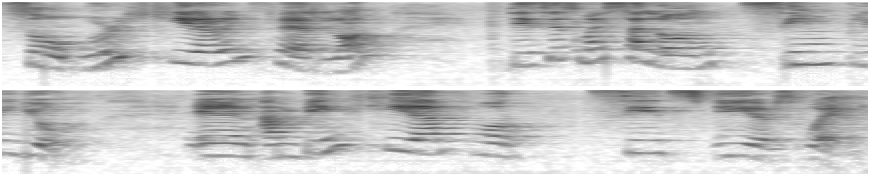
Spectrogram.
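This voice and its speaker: A woman's high-pitched voice in a Mexican accent at a very slow pace, with very wide pitch swings, noticeable background noise and audible room echo. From Mexico. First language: Spanish. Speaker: salon owner and entrepreneur. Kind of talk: casual interview. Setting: in her hair salon.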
